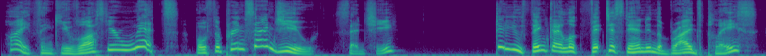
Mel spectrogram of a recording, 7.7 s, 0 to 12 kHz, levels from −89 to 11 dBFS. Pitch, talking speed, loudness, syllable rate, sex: 200 Hz, 195 wpm, -18 LUFS, 4.7 syllables/s, male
